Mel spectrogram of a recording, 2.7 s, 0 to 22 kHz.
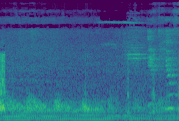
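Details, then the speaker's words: Normal fetal heartbeat on handheld Doppler, probe with ultrasound gel on the mother's belly over the baby's back: fast rhythmic galloping-horse whooshing thumps over Doppler hum, near 140 beats a minute. "you find the sound like a galloping horse, it usually fast rhythm, that is the heartbeat sound."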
